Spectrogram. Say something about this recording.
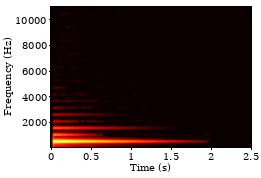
A simple synthesized sound: my attempt at creating an elevator ding. Would also work as an airplane "bing" perhaps. Created with a Nord Modular synth.
aircraft, airplane, alert, bing, ding, elevator, event, ping, ring, seatbelt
